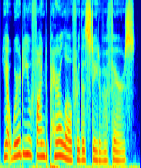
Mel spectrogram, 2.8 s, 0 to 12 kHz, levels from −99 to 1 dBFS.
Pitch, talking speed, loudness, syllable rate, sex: 225 Hz, 255 wpm, -19 LUFS, 6.4 syllables/s, female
